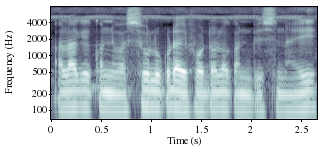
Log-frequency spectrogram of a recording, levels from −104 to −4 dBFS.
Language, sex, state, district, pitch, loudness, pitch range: Telugu, male, Andhra Pradesh, Sri Satya Sai, 105 Hz, -16 LUFS, 100-115 Hz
